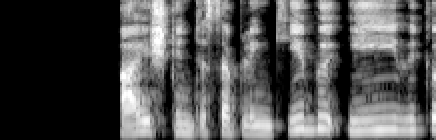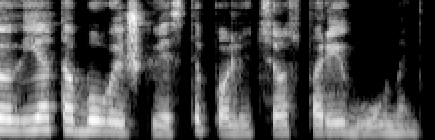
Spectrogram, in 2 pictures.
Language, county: Lithuanian, Kaunas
